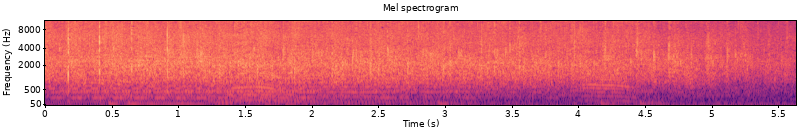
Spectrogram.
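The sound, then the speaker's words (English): A live concert audience applauds and cheers, dense steady clapping mixed with a few whoops that stays strong and eases slightly toward the end. “So now those of you here got to sound like about 2,000. Can you sound like 2,000? Yeah. Let me hear.”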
